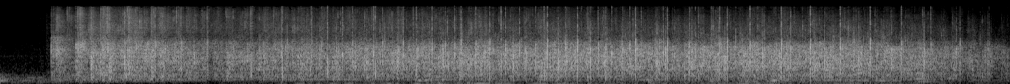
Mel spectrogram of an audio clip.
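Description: Audience applauding, starting about half a second in and holding steady, then fading out at the very end.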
